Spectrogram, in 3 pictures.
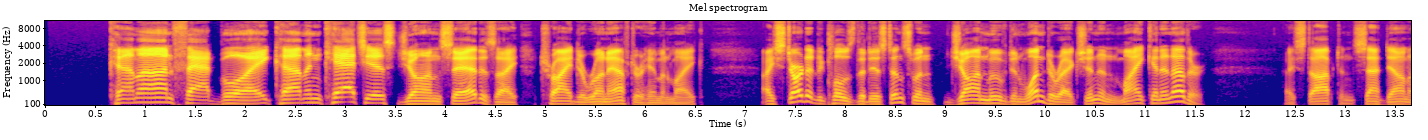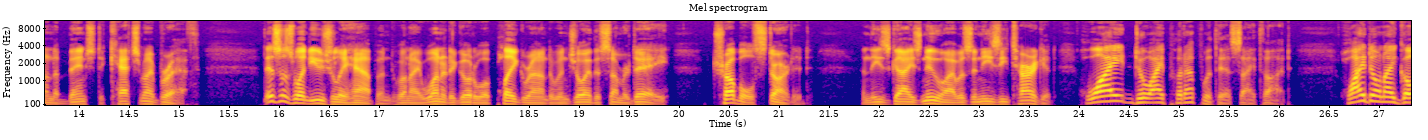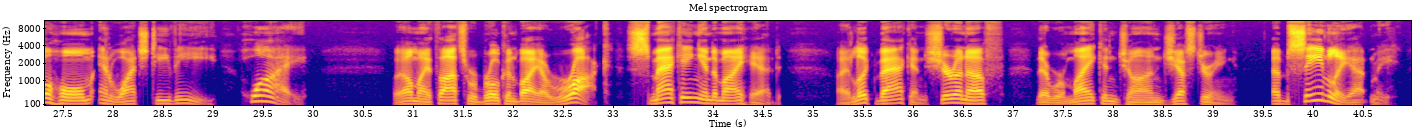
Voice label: audiobook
